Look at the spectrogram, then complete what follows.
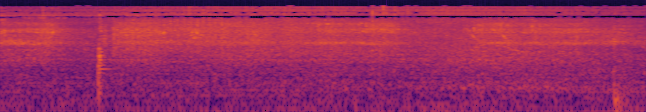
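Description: Steady city street traffic noise from cars on the road, with two brief thumps, about a second in and near the end.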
